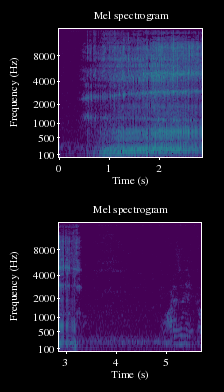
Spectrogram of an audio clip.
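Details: Serious snoring: one long, loud, harsh rattling snore on an inward breath, then quiet; a heavy snore in a sleeping adult.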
